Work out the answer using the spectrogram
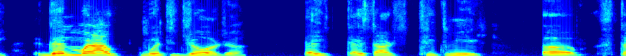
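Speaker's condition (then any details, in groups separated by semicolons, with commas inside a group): Cerebral palsy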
